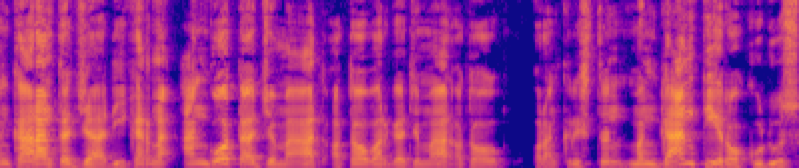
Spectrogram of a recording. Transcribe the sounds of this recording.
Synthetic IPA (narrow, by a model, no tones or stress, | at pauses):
əŋkaɾant̪ərd͡ʒadikaɾənaʔaŋɡot̪ad͡ʒəmaʔat̪at̪awːarɡad͡ʒəmaat̪a̰t̪aw | oɾa̰ŋkɾɪst̪ənməŋɡant̪iɾɔhkudʊs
